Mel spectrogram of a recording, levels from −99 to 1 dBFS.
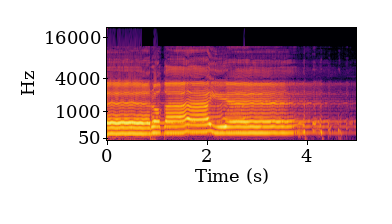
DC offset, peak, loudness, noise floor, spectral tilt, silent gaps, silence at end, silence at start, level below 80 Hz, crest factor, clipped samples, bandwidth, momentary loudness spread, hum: under 0.1%; 0 dBFS; -11 LUFS; -36 dBFS; -6 dB/octave; none; 0.3 s; 0 s; -54 dBFS; 12 dB; 0.4%; 12.5 kHz; 18 LU; none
